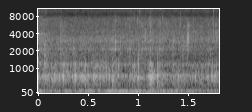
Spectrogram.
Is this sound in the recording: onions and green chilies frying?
yes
